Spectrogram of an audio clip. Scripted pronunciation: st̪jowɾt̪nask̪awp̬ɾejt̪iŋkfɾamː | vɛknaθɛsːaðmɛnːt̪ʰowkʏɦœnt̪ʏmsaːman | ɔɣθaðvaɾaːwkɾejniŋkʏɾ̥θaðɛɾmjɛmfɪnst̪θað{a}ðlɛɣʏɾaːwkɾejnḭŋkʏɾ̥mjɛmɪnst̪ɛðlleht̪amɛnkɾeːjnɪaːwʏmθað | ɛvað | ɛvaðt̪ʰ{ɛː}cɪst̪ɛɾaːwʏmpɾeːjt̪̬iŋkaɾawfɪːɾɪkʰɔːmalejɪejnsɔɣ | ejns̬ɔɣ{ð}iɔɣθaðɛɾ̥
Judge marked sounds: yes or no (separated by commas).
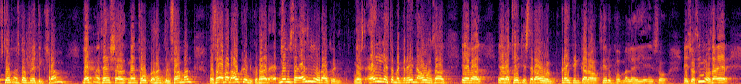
no, yes, no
